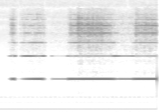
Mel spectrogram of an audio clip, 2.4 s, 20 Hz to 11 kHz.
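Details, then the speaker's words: PE Ranger 1981 6-channel 500mW CB27/81 transportable, receive section before alignment, test tone picked up by holding the test lead to the speaker: thin, rough tone with hiss swelling in and out; distorted received audio, cause unconfirmed, alignment per manual next. "that's a bit iffy, isn't it?"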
